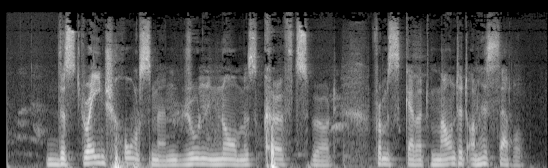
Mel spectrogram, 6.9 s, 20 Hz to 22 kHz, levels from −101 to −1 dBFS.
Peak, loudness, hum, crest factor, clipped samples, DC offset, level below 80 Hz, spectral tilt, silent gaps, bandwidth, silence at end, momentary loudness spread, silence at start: 0 dBFS; -20 LUFS; none; 20 dB; under 0.1%; under 0.1%; -28 dBFS; -3.5 dB/octave; none; 16 kHz; 0.3 s; 13 LU; 0.1 s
